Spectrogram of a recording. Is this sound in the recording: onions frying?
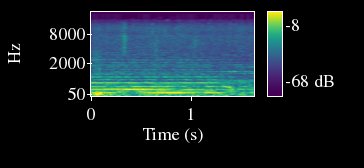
no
